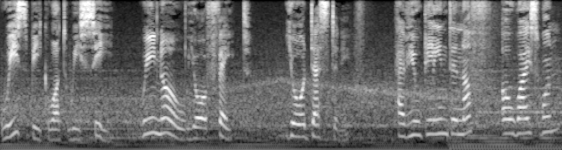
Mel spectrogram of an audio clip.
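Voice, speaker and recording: Women voicing the three ancient Norns, speaking prophecy slowly and solemnly in a video game cutscene. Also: female voice, on the high side, noisy background. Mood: ominous. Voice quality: slow, solemn, ethereal.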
